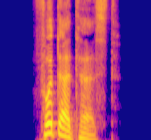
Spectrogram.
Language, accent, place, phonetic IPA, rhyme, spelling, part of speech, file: German, Germany, Berlin, [ˈfʊtɐtəst], -ʊtɐtəst, futtertest, verb, De-futtertest.ogg
- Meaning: inflection of futtern: 1. second-person singular preterite 2. second-person singular subjunctive II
